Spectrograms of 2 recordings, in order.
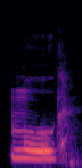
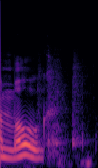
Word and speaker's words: Moog: Hate when people say Moog. Oh my God, not my auntie laugh coming out. Moog. It's a Moog.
